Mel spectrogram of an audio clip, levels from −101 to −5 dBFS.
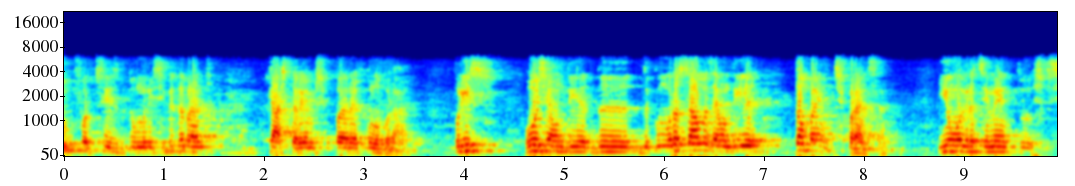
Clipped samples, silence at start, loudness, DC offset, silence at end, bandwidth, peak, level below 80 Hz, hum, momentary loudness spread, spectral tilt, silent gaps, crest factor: under 0.1%; 0 s; -17 LUFS; under 0.1%; 0 s; 6.2 kHz; -2 dBFS; -44 dBFS; none; 12 LU; -6 dB/octave; none; 14 dB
